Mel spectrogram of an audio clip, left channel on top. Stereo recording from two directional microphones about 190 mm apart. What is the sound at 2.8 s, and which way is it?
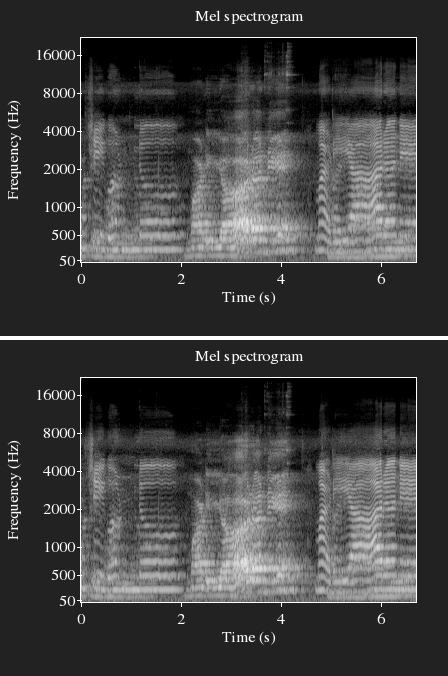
Mantra, 20° right (ahead or behind).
